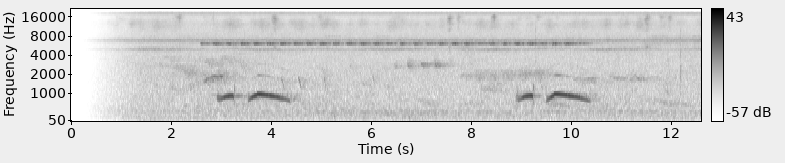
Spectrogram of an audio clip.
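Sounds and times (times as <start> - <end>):
constant insect whine: 1.1 - 12.6
giant pitta Pitta maxima calling with paired whistles: 2.6 - 4.7, 8.7 - 11.5.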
